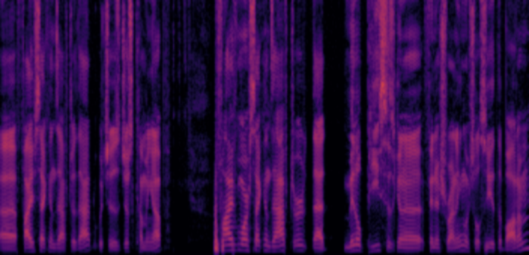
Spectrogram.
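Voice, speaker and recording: A man with a Canadian accent talks fairly quickly at medium pitch. His pitch varies in an ordinary way, and the sound is dry and close with no echo. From Canada. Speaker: software developer presenting at conference. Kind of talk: conference talk with live demo. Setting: stage with audience. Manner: fast; animated.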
